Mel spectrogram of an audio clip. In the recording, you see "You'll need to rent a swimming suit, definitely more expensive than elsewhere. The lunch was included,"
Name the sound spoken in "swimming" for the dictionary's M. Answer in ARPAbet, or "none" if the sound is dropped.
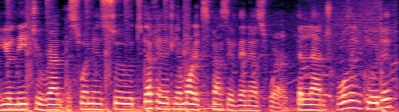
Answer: M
